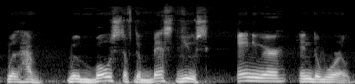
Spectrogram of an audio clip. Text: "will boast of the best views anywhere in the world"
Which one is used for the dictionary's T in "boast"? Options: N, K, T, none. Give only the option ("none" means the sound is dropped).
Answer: T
